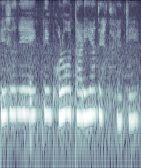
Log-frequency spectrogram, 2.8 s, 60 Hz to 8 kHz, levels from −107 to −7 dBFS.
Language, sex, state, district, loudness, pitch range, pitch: Bengali, female, Assam, Hailakandi, -15 LUFS, 270-290 Hz, 285 Hz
